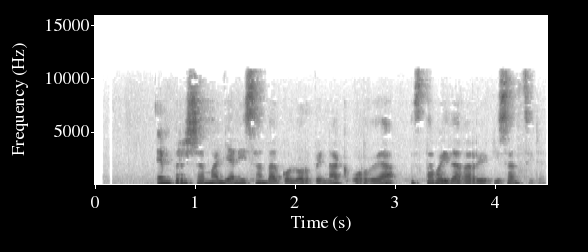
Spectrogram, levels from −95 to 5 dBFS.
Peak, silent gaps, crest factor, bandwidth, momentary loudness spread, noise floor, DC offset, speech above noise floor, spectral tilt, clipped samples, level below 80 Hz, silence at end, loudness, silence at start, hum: -14 dBFS; none; 16 dB; 11.5 kHz; 6 LU; -61 dBFS; under 0.1%; 31 dB; -4.5 dB/octave; under 0.1%; -80 dBFS; 0 s; -30 LUFS; 0.6 s; none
